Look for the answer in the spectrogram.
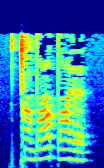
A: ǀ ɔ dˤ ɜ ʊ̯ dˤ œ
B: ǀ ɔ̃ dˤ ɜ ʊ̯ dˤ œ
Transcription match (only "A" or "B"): B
